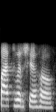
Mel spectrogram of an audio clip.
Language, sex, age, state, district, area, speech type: Marathi, female, 30-45, Maharashtra, Yavatmal, rural, conversation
